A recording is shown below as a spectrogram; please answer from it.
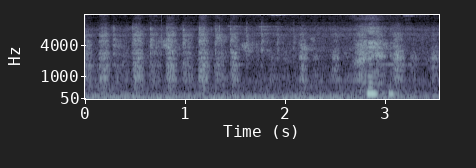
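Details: Winded Rottweiler after a fetch session, throwing and catching the ball: steady run of soft, breathy pants close together, with a brief burst of human voice near the end.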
